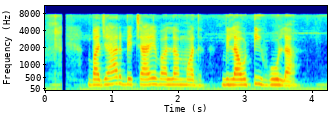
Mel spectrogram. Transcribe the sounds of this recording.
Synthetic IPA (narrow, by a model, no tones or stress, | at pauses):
bad͡ʒaɾbet͡ʃaeʋalaməd̪ʱmilawʈiɦola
